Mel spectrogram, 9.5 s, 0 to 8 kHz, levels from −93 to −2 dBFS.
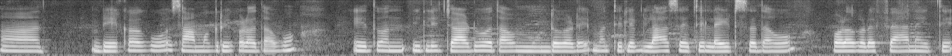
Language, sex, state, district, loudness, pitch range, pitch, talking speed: Kannada, female, Karnataka, Dharwad, -17 LUFS, 190-205 Hz, 195 Hz, 100 wpm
